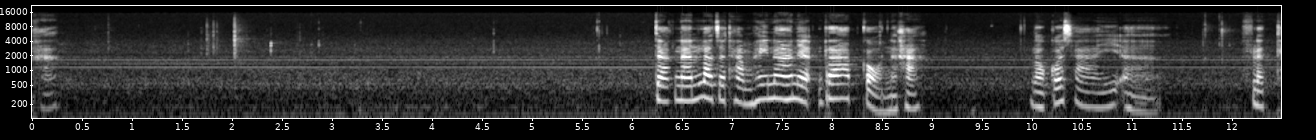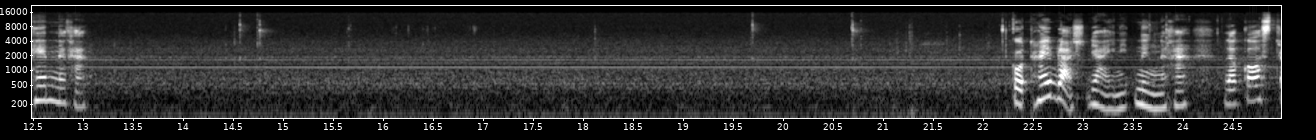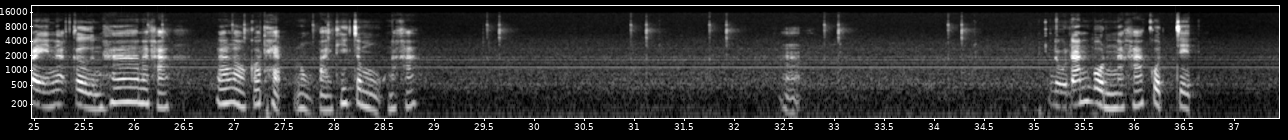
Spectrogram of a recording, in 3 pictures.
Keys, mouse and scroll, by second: 13.2 click, 14.9-19.8 drag, 19.9-23.1 drag, 23.1 f, 26.5-35.8 drag, 35.8 KP_7.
